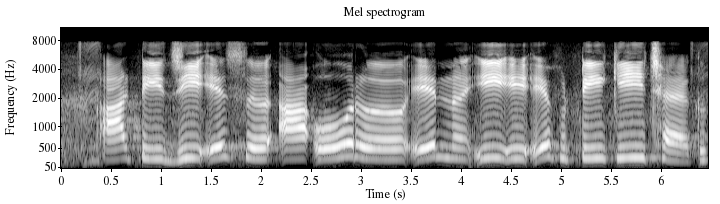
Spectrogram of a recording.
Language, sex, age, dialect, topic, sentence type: Maithili, female, 18-24, Southern/Standard, banking, question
